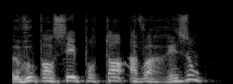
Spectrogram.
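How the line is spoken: Plain question. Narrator (French): demanda Harry

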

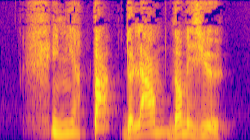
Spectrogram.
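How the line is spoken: Loud protest. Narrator (French): protesta Harry d'une voix forte

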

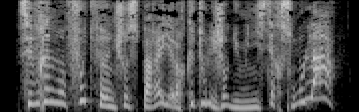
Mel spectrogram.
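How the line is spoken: Exclaimed. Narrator (French): s'exclama Hermione

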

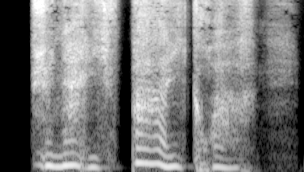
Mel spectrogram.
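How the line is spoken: Unsteady voice. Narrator (French): dit Hermione d'une voix mal assurée

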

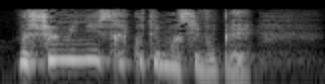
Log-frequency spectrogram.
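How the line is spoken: Imploring. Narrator (French): dit Hermione en regardant Fudge d'un air implorant

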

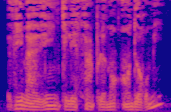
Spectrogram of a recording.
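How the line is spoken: Said in low voice. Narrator (French): dit Ron à voix basse

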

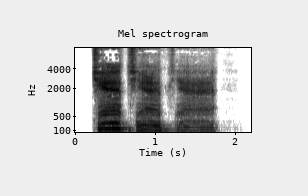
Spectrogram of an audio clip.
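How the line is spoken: Sneering. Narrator (French): ricana Rogue

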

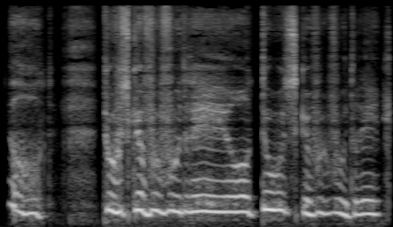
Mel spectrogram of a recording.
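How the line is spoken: Weak voice. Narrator (French): répondit le fabricant de baguettes d'une voix faible

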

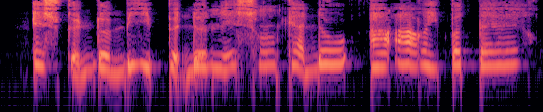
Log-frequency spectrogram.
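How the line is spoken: Timid squeak. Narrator (French): couina-t-il timidement

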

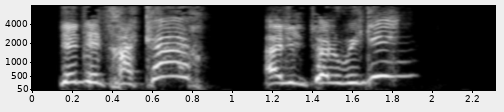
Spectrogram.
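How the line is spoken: Exclaimed. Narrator (French): s'exclama Mrs

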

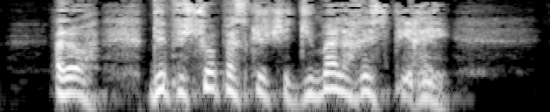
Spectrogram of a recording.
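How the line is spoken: Breathless, chest being squeezed. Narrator (French): dit Harry d'une voix haletante tandis que la plante lui étreignait la poitrine

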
